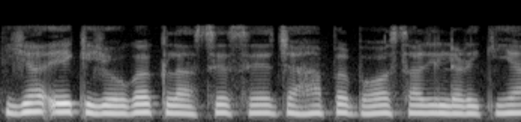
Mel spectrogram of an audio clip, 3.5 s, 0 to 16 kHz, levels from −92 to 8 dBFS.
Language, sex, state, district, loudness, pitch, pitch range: Hindi, female, Haryana, Jhajjar, -16 LUFS, 200 Hz, 195-205 Hz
